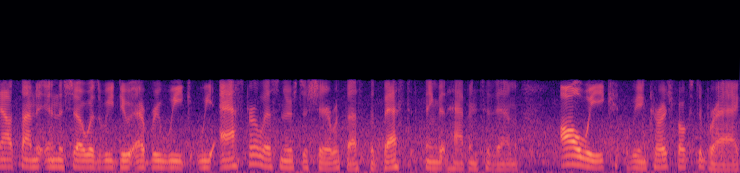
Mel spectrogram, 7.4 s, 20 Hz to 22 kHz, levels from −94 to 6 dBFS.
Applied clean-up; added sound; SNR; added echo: none; Subway, metro, underground; 12 dB; none.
